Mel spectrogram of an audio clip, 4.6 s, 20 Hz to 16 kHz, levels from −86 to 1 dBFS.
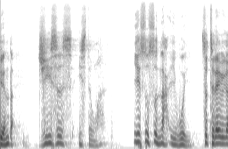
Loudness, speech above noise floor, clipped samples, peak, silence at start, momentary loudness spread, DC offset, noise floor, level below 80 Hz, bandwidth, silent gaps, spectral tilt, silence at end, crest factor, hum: -36 LUFS; 39 dB; under 0.1%; -14 dBFS; 0 s; 17 LU; under 0.1%; -74 dBFS; -70 dBFS; 15.5 kHz; none; -4.5 dB/octave; 0 s; 22 dB; none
